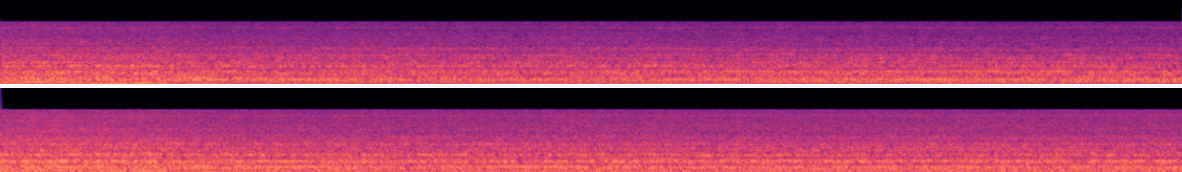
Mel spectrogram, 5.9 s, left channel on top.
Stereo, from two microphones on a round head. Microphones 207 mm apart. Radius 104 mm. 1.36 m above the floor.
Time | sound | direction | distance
0.0 | an engine running | 70° right (ahead or behind) | 1.2 m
